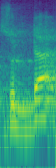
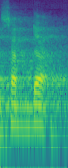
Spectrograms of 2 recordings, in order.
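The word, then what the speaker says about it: سدا: Sudda dan sadda artinya sama, penghalang, dinding, tabir, sama saja, tidak apa-apa. Boleh sadda, boleh sudda.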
